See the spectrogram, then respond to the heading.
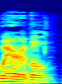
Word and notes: wearable: American English

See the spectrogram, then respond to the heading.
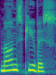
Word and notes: mons pubis: American English

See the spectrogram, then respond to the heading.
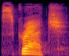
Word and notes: scratch: American English

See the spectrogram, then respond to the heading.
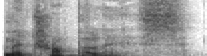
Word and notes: metropolis: British English

